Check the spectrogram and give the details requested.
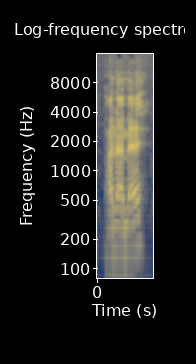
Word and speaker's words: Paname: How do you pronounce that? Paname? It's Paname.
